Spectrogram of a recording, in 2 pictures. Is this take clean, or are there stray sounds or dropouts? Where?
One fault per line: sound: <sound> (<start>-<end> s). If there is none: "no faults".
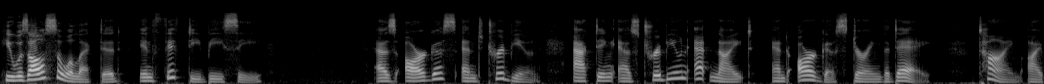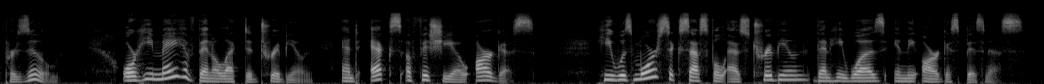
no faults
